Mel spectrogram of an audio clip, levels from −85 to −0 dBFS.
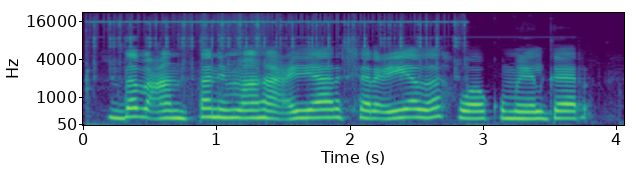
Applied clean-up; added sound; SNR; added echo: none; Mechanisms; 18 dB; none.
